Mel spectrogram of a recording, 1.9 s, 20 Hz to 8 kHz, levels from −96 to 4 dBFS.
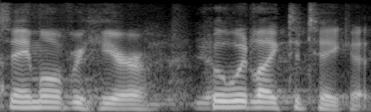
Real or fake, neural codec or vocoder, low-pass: fake; codec, 16 kHz, 6 kbps, DAC; 7.2 kHz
